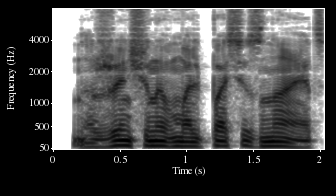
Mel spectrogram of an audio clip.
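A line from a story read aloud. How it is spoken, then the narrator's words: Grim. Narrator (Russian): сказал сэр Оливер мрачно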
